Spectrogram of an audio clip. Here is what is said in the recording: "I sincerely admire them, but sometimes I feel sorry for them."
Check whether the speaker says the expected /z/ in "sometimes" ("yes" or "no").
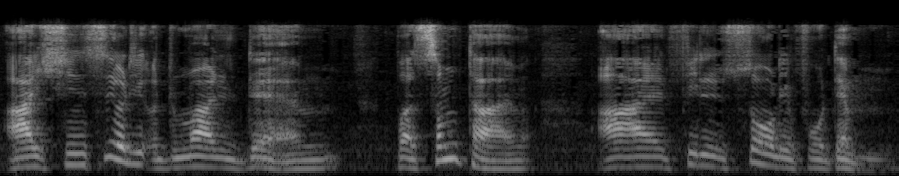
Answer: no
